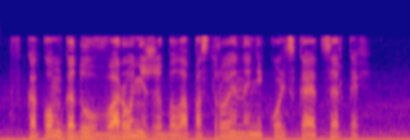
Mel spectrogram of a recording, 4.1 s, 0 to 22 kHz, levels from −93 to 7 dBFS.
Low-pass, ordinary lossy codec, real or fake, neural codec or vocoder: 7.2 kHz; MP3, 64 kbps; real; none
